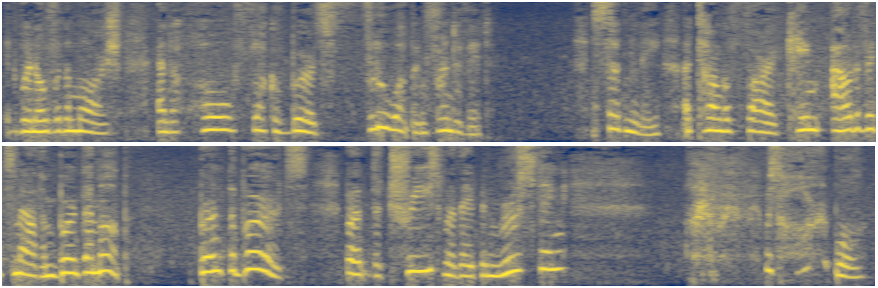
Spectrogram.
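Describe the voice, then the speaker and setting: Actress as a defiant, high-voiced young island woman. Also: moderate pace, slight background noise, close to an everyday voice, poor audio. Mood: haunted, intense. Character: wary, defiant young island woman who collects shells. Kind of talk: radio drama acting.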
